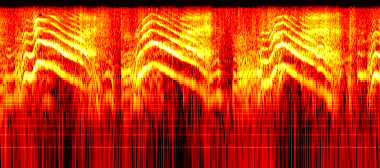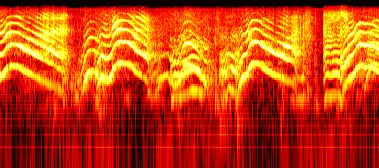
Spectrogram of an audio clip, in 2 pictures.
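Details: Newborn Irish Terrier puppy, a few hours old, seeking warmth and milk, squealing steadily: high, arched, piercing squeaks repeated roughly every second, strongly rising and falling in pitch, with soft rustling between them.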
